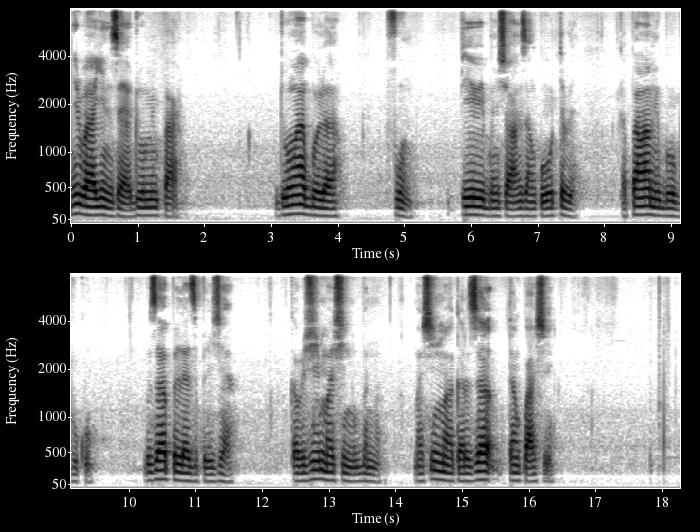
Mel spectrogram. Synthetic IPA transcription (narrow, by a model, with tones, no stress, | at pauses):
nɨ˦ɾɨ˦ba˨˦ji˦n˨za˨ja˨doː˦mi˦npa̰˨ʔa̰˨ | doː˦maː˦ɡ͡bʊ˦bla˨ | fu˦˨n | pe˦we˦bɨ˨n˨ʃa˨ʔn̩˨za˨ŋk͡po˨˦tɨ˦bɨ˨lɨ˨ | ka˨pa˦ma˦mi˦ɡ͡bo˦bu˨ku˨ | bɨ˦za˦pɨ˦lːa˦zɨ˨pɨ˨lɨ˨ʒa˦˨ | ka˨bɨ˨ʒi˦ma˨ʃi˦n˨ɡ͡bɨ˦nːɨ˨ | ma˨ʃi˦n˦maː˦ka˨ɾɨ˨za˦ta˦ŋk͡pa̰˨ʔʃɛ̰˨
